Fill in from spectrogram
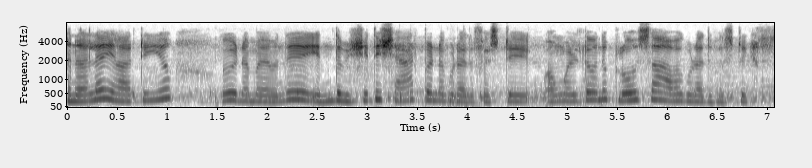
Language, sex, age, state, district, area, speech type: Tamil, female, 18-30, Tamil Nadu, Mayiladuthurai, urban, spontaneous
